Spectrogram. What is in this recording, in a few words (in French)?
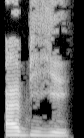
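"habillee", French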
